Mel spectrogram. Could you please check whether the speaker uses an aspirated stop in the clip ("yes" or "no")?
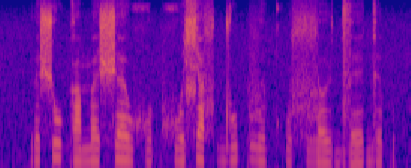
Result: yes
